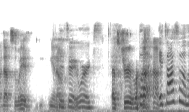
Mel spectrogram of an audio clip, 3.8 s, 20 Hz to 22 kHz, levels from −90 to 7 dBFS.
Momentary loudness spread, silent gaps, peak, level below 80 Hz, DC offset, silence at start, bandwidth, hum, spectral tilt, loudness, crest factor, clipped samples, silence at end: 11 LU; none; -4 dBFS; -42 dBFS; under 0.1%; 0 s; 10 kHz; none; -3 dB/octave; -24 LUFS; 20 dB; under 0.1%; 0 s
